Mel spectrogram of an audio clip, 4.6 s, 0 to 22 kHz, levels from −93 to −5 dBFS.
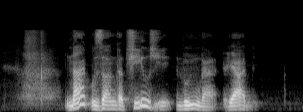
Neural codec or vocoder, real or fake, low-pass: codec, 16 kHz, 0.5 kbps, FunCodec, trained on LibriTTS, 25 frames a second; fake; 7.2 kHz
